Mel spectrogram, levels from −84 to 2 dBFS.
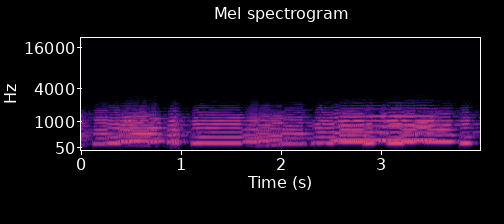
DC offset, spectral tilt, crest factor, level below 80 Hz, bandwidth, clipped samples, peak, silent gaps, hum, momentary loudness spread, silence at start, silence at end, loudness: under 0.1%; -10.5 dB/octave; 14 dB; -86 dBFS; 3.8 kHz; under 0.1%; -24 dBFS; none; none; 7 LU; 0 s; 0 s; -37 LUFS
